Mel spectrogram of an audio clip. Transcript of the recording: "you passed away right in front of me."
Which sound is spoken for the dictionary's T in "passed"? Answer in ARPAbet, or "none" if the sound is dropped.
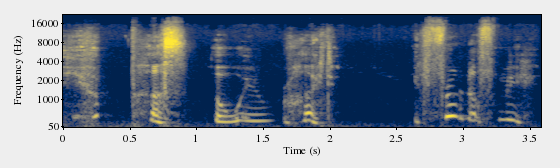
none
